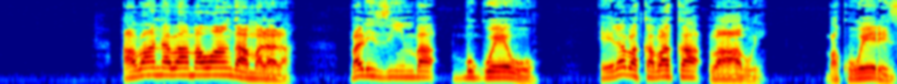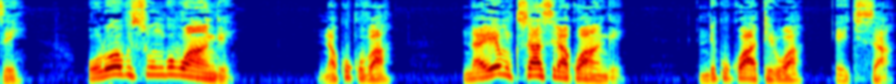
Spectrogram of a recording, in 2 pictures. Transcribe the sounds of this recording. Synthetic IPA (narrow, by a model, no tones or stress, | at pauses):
aβaːnaβaːmawaːŋɡaːmalala̰ | βaliziːmba | βuɡwe̞ːwo̞ | e̞ɾaβakaβakaβaːβwe̞̰ | βakuwe̞ːɾe̞ze̞ | o̞lwo̞ːβusuːŋɡuβwaːŋɡe̞̰ | nakukuβa | naje̞muku̥saːsiɾakwaːŋɡe̞̰ | ndikukwaːtiɾwa | e̞ci̥sa̰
